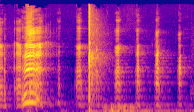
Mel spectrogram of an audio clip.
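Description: A 'honk and clap' cheer, which came from Buffalo, Indiana: a brief, nasal vocal honk rings out, followed by one sharp clap and then a run of lighter, evenly spaced claps, like a quick rhythmic cheer.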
